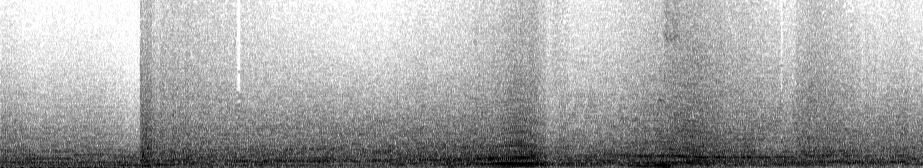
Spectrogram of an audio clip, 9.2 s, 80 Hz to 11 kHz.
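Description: Race cars roar around the Circuit of the Americas in Forza 7, engines droning and shifting pitch as they accelerate and brake through corners, fairly quiet with no voices.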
